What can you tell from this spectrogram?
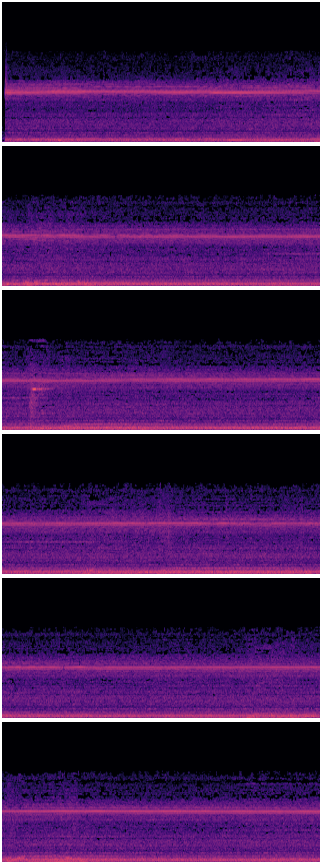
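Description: CNC milling machine engraving an aluminum bar with a fine pointed cutter: a steady high-pitched whine over a hum, with lower motor tones that shift every few seconds as the cut moves, and the cutter scraping through the metal. One sharp click about ten seconds in.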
